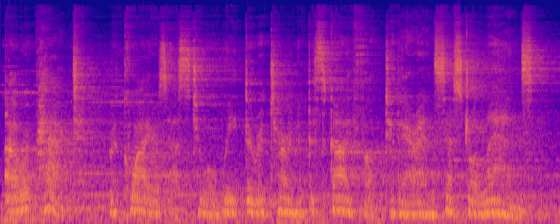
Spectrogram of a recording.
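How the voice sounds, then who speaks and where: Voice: mid-range voice, expressive, lightly acted. Actor doing an old solemn pact guardian from a game, formal wording, massive echo, music under it. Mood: dutiful, solemn. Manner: formal, dutiful, measured. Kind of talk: video game voice acting.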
